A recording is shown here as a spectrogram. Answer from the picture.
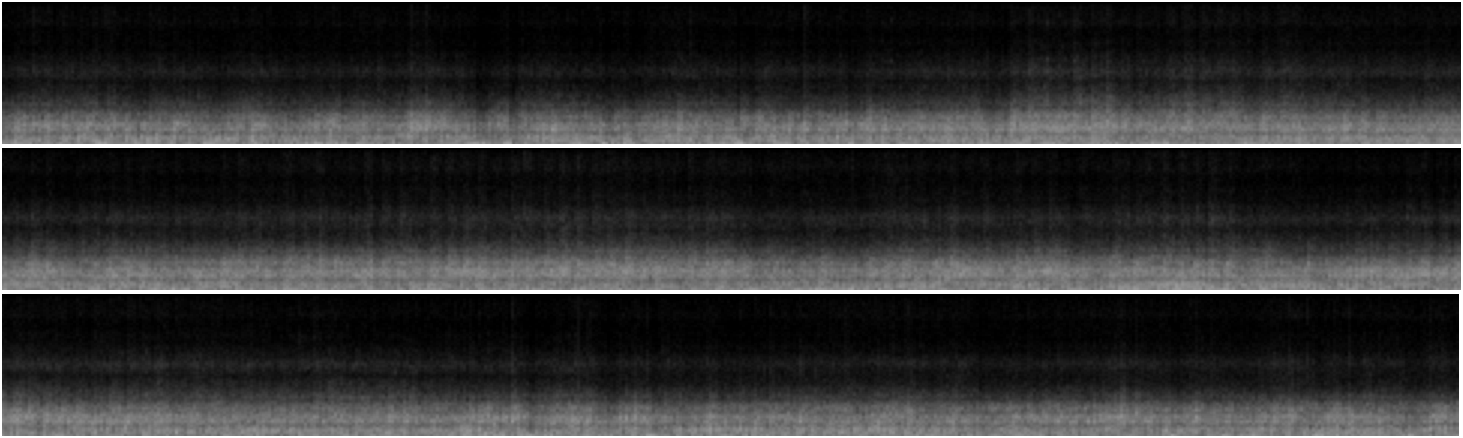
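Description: Passenger train running on the rails: a steady rolling rumble with the wheels clicking over rail joints.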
